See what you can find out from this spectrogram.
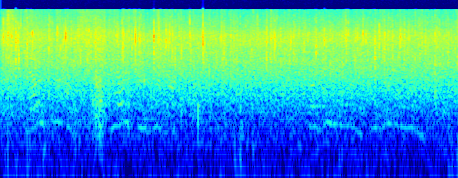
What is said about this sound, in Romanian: A început să plouă destul de tare.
